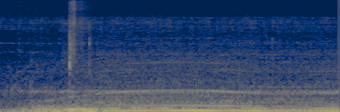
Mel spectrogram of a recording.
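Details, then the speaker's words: Hybrid car, accelerator floored and pumped while stationary: only a muted low hum with a gentle rise in pitch, no roar like a regular car, just a warning; normal hybrid engine rev response. "Ini saya gaspol loh ini, tuh gaspol ini, suaranya gitu doang tuh. Jadi nggak kayak mobil biasa ya yang digas tuh ngungung tuh, ini nggak bisa teman-teman."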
